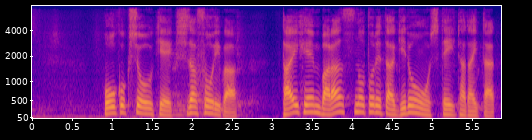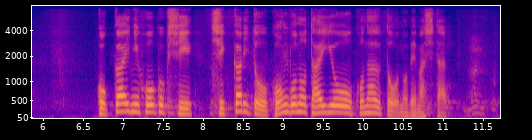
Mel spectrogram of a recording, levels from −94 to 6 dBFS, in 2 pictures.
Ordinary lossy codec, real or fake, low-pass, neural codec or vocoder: none; fake; 7.2 kHz; autoencoder, 48 kHz, 32 numbers a frame, DAC-VAE, trained on Japanese speech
